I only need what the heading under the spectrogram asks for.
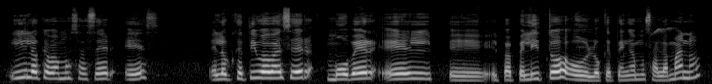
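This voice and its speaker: A woman's voice: fairly high pitch, mellow, no echo. A young woman from Mexico, patiently teaching a pronunciation lesson and repeating each sound several times. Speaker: language teacher.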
